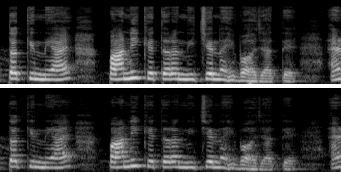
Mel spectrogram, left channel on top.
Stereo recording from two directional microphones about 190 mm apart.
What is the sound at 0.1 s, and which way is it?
A woman's voice, 40° left (ahead or behind).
